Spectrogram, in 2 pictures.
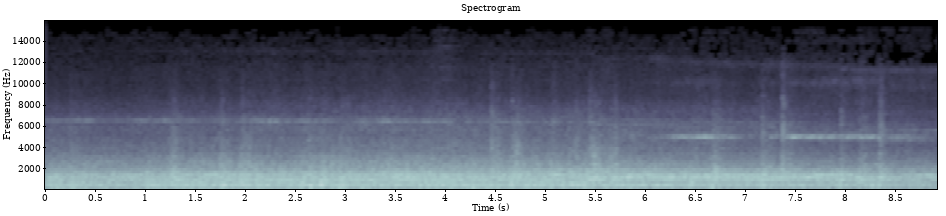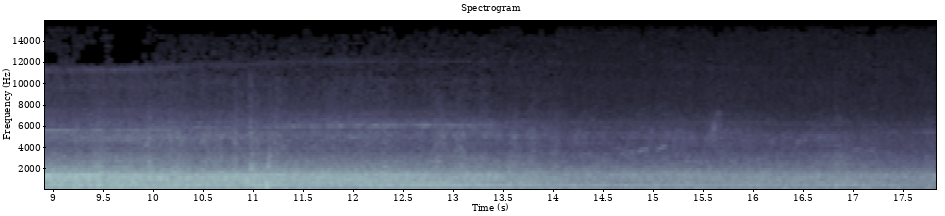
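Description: The Okuizumo Orochi sightseeing train, a DE15 diesel locomotive hauling trolley coaches, passing: a steady rumble of engine and wheels on the rails, with a few clicks and a thin high wheel squeal between about six and eight seconds in. The sound fades through the second half as the train moves away.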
